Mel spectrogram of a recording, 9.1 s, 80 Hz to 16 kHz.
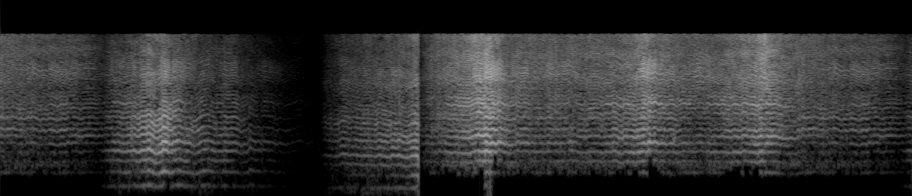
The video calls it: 모기 날아다니는 소리, 모기 소리를 듣고 싶을 때, 1시간, 1 hours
